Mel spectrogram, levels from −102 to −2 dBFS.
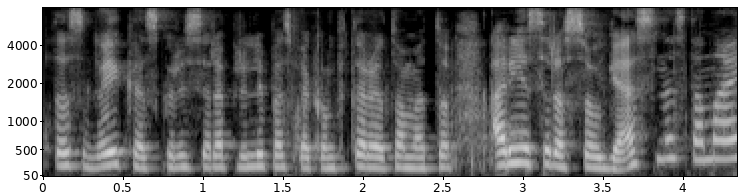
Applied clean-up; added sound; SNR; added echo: neural mask model Resemble Enhance denoiser.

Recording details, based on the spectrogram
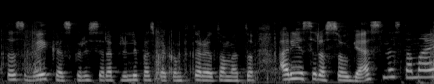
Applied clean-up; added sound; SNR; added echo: none; Rattle; 18 dB; none.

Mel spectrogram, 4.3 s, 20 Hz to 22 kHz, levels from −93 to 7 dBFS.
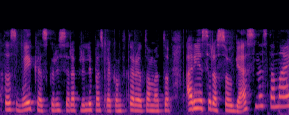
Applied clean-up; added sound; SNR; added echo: neural separator model SepFormer DNS4.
